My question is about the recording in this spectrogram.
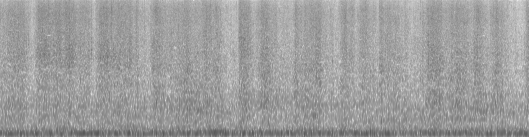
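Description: Disposable plastic gloves crinkling and rustling in quick irregular crackles as gloved hands squeeze and knead soft, sticky purple yam dough in a stainless steel bowl, over a steady low hum.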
